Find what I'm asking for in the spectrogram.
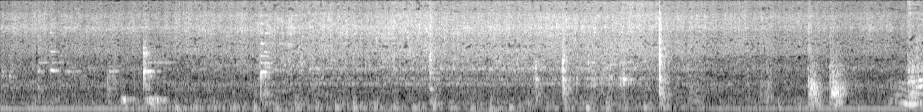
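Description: Roasted eggplant oḷo being stirred and mixed in a pan, a low continuous sizzle with scattered scrapes and taps of a spoon against the metal, fairly quiet and close.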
